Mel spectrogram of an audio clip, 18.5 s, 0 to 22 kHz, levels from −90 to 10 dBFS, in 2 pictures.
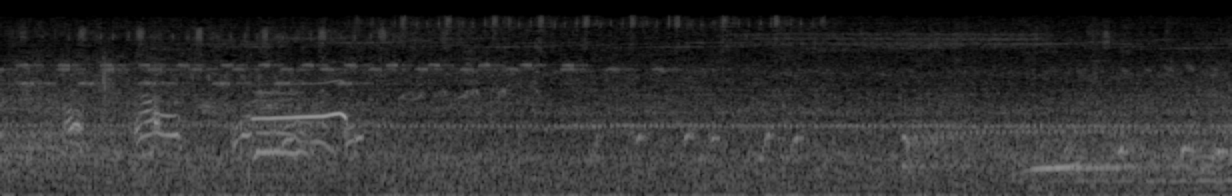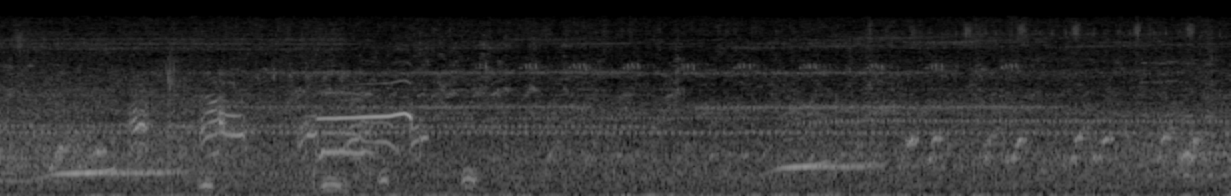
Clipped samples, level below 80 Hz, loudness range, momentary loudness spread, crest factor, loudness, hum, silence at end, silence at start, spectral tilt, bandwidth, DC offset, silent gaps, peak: under 0.1%; -62 dBFS; 10 LU; 14 LU; 18 dB; -39 LUFS; none; 0 s; 0 s; -2.5 dB/octave; 16 kHz; under 0.1%; none; -22 dBFS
